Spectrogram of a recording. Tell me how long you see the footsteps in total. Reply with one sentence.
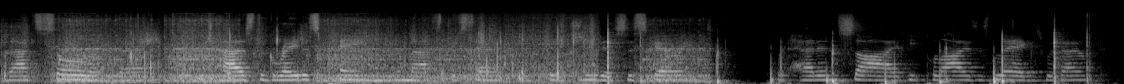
You can hear the footsteps for 11 seconds altogether.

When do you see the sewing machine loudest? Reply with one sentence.
The loudest moment of the sewing machine is at 2 seconds.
